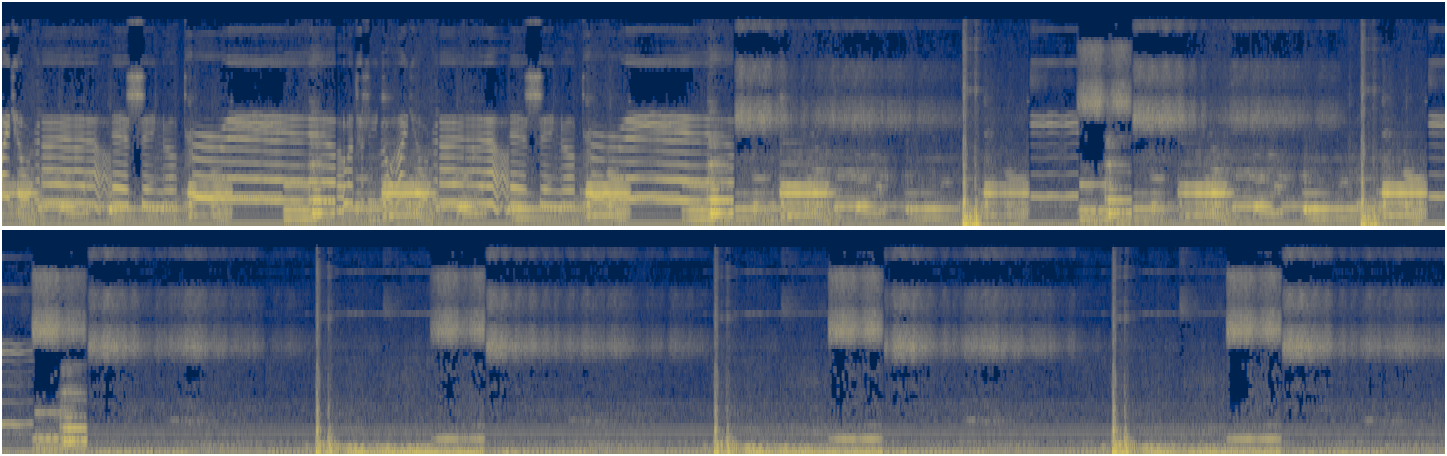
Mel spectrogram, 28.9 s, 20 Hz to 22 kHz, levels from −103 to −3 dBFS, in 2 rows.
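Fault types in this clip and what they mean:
Mains hum: a steady low tone at 60 Hz runs through the whole clip, sitting fairly prominently beneath the sound rather than buried far below it. It comes from the power line leaking into the signal path, typically through a ground loop between connected equipment or the magnetic field of a nearby transformer. The 60 Hz fundamental and its low harmonics stay constant in pitch and level regardless of what the audio is doing.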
